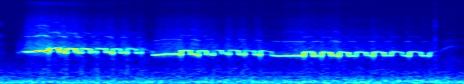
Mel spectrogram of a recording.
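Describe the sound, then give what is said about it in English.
A clear human whistle warbles rapidly between two neighboring notes in three trilled phrases, each stepping slightly lower in pitch, with no talking. “Trills.”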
